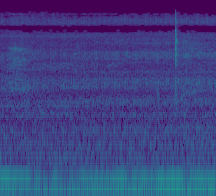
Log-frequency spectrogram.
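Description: Isuzu diesel engine of a Safari Trek motorhome idling steadily, a low even hum.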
